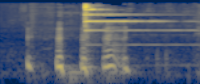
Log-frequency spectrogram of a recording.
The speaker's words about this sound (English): I did not hit that bell.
